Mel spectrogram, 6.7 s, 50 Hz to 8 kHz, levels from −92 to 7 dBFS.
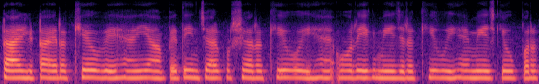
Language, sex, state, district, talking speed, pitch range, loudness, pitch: Hindi, female, Haryana, Charkhi Dadri, 205 wpm, 200-210 Hz, -20 LUFS, 205 Hz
